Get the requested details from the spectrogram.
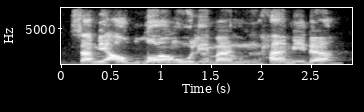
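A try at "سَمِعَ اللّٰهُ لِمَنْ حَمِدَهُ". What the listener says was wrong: Jadi ini bukan sami'a, sami'a baik tak pakai huruf hamzah. Sami Allah jangan salah kan tahu huruf in dengan huruf hamzah.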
